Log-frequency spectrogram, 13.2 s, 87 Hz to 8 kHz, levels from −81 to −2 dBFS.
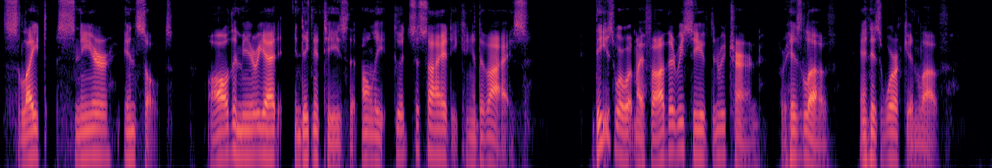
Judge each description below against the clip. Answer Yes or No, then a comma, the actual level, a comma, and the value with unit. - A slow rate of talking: Yes, slow, 130 wpm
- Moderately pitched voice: No, low, 115 Hz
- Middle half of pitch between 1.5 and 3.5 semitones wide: Yes, average, 2.9 semitones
